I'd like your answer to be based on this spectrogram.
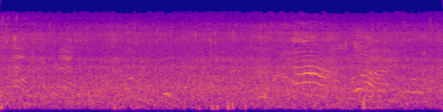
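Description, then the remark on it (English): Shallow, clear water of the Mississippi River at its headwaters by Lake Itasca, where the river is a narrow stream, rushes and burbles steadily over stones, a dense continuous wash with faint, indistinct voices and a few high chirps surfacing briefly underneath. “Here it's more like a stream, and some of the areas that we've crossed over coming here are really narrow.”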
